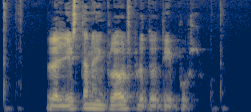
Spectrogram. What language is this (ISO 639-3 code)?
cat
